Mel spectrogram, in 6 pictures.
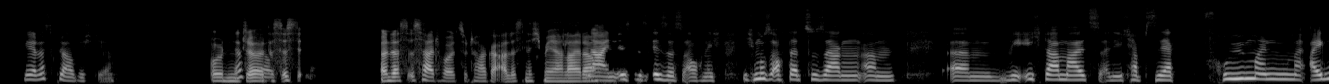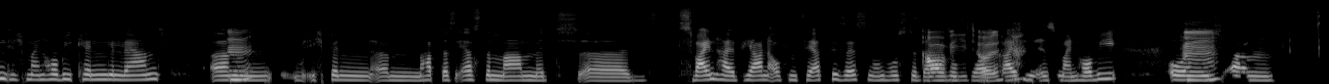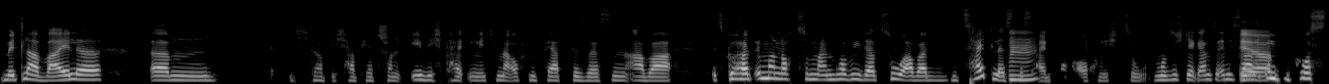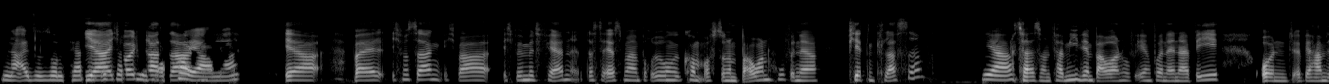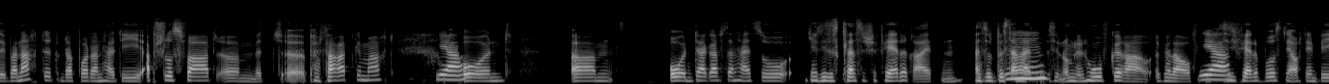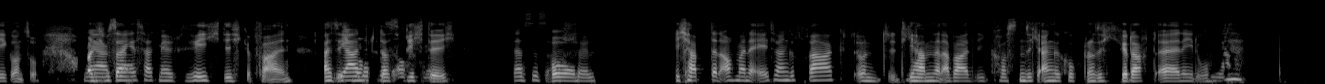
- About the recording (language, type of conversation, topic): German, unstructured, Wie hast du dein Lieblingshobby entdeckt?
- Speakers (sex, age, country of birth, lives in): female, 25-29, Germany, Germany; female, 30-34, Germany, Germany
- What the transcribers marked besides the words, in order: chuckle; other background noise; stressed: "richtig"; unintelligible speech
